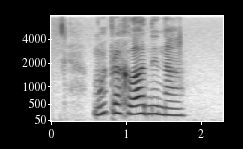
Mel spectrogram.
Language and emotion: Russian, neutral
